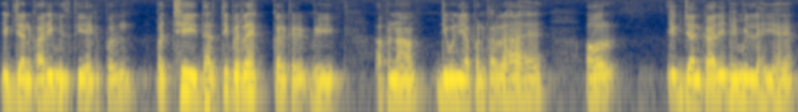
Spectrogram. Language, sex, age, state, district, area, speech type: Hindi, male, 45-60, Uttar Pradesh, Hardoi, rural, spontaneous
